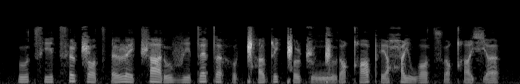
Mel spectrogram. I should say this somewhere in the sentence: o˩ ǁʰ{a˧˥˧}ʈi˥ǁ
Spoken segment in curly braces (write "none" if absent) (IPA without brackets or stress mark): a˧˥˧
